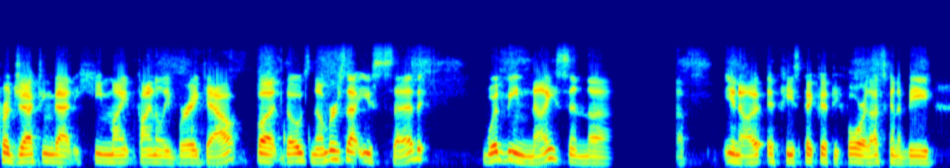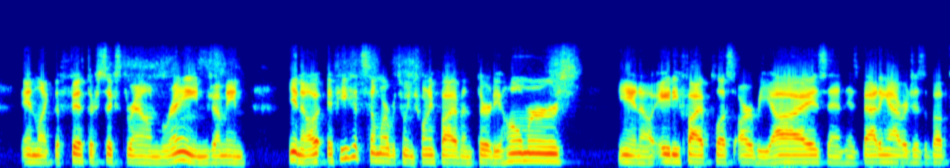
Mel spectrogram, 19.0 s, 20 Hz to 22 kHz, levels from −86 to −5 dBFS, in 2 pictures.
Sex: male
